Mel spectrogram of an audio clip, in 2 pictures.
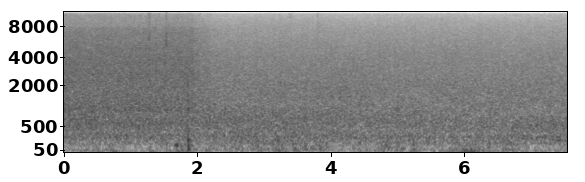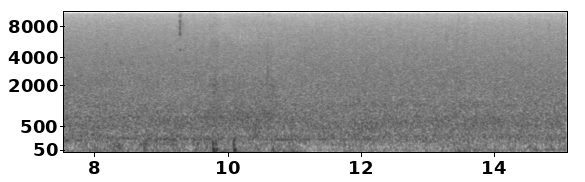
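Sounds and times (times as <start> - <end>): heavy rain on pond and foliage: 0.0 - 15.0.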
